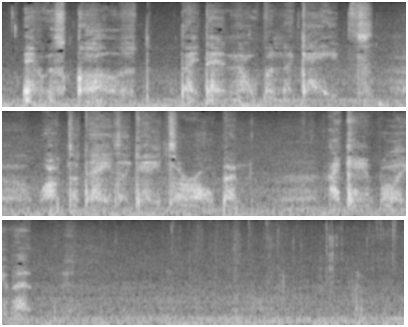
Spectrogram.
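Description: Close-miked biting and chewing of a grilled chicken sandwich: irregular wet mouth clicks and bites that stop about seven seconds in.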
